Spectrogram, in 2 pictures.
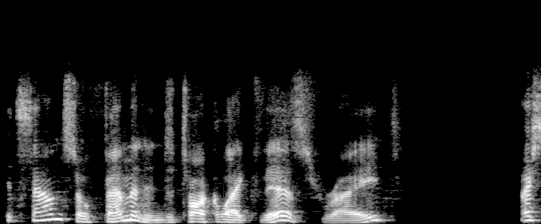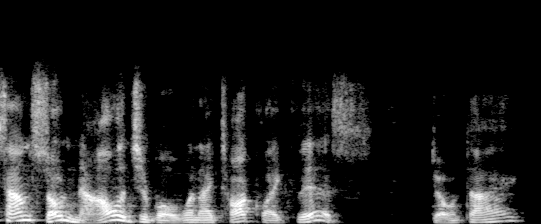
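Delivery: every phrase ends on a rising question tune; mocking uptalk. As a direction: parody the therapist's advice with lilting question endings. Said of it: "by ending all my sentences with a question".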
